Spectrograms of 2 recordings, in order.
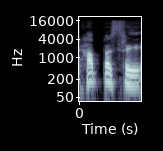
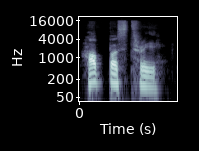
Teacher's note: l is not pronounced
